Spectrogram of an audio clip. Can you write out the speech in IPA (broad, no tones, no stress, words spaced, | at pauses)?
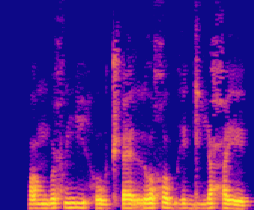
ɒŋuħ ŋi howt͡ʃʼæro χobʱeɡʱi ħe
